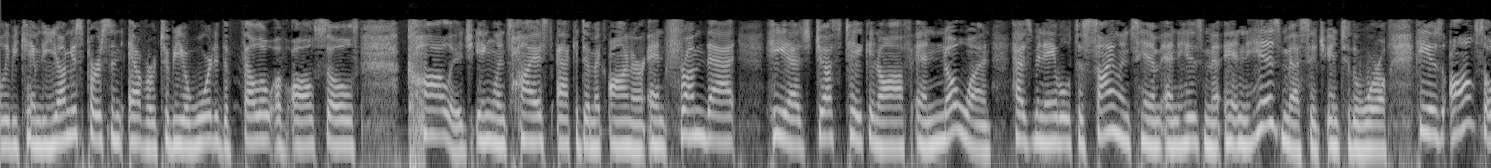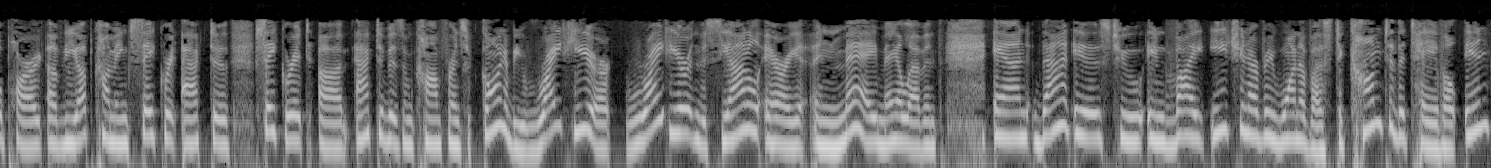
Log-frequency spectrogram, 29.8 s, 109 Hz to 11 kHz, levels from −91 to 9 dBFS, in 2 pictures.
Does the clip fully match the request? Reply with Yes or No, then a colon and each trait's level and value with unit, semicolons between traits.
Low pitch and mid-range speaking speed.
No: high, 225 Hz; average, 180 wpm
